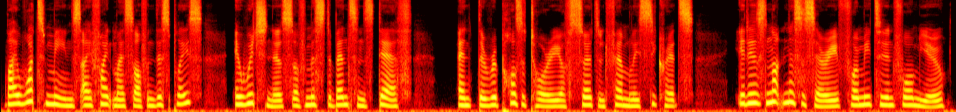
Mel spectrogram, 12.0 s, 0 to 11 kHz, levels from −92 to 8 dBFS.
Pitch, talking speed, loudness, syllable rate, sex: 215 Hz, 155 wpm, -16 LUFS, 4.6 syllables/s, female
